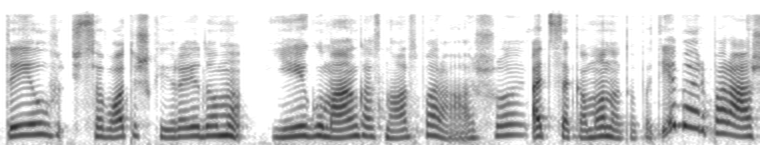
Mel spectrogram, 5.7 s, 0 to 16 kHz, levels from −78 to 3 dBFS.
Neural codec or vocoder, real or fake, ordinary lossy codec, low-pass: codec, 24 kHz, 3.1 kbps, DualCodec; fake; Opus, 64 kbps; 10.8 kHz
